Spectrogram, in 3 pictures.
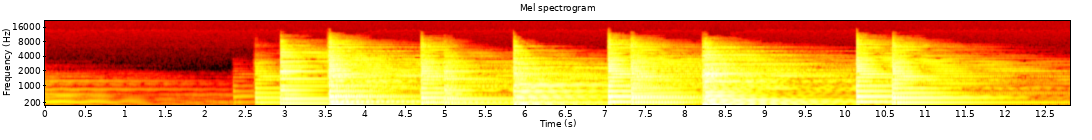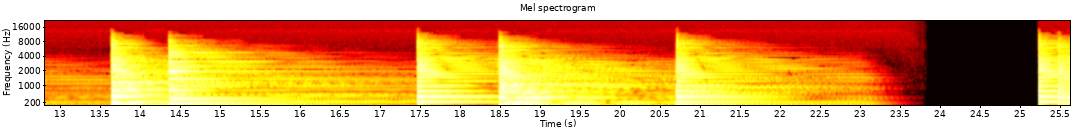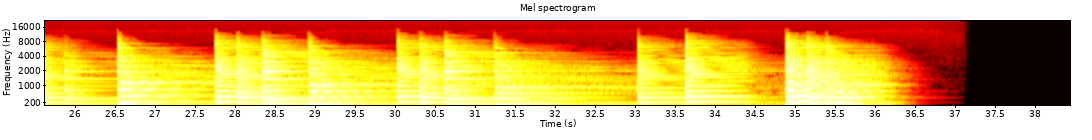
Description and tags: short piece of piano played in Garageband.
